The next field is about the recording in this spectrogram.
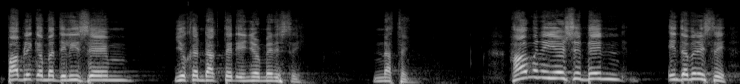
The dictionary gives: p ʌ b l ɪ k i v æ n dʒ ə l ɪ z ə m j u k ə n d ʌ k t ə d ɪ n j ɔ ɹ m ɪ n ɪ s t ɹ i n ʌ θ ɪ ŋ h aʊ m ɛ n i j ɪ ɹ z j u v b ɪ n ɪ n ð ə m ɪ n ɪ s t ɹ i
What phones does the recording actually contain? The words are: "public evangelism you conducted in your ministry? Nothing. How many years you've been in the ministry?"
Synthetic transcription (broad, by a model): p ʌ b l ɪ k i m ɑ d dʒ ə l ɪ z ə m j u k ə n d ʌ k t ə d ɪ n j ɔ ɹ m ɪ n ɪ s t ɹ i n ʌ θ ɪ ŋ h aʊ m ɛ n i j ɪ ɹ s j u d b ɪ n ɪ n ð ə m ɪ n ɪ s t ɹ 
